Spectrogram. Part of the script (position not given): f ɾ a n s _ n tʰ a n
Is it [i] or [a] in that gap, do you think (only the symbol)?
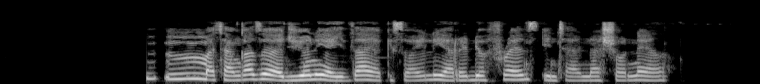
i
